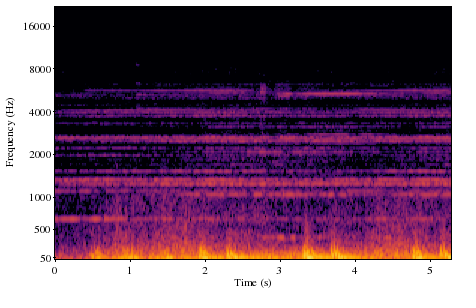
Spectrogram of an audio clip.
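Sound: heartbeat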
